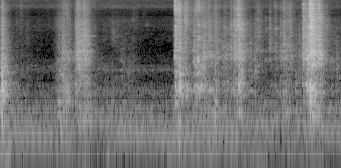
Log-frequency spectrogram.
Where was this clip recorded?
in a kitchen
